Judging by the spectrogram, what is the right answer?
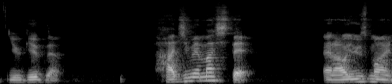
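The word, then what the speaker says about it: はじめまして: Ha, it's exactly, you would spell it exactly as it sounds, right? Ha, H-A, G, J-I, me, M-E, hajimema, M-A for ma, hajimema, shi, S-H-I, te, T-E, right? Hajimemashite.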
